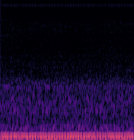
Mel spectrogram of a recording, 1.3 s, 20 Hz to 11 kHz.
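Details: Chrysler 300 with Ripp supercharger running again, warm at about 185 coolant, 38 oil pressure, 14.1 volts; strong steady low drone with even pulse, no ticking or misfire, idling smoothly and healthy.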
